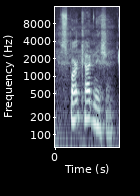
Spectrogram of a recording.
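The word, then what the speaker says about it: SparkCognition: Spark Cognition.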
